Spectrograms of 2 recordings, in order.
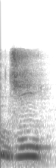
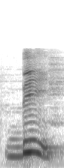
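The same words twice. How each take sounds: First: The d is hissed, like a soft 'j'. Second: The d is dry, without any hiss. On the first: The speaker calls it wrong. "no espanhol não é di, jamais" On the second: The speaker calls it right. "o di nordestino ... seco, jamais chiado"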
